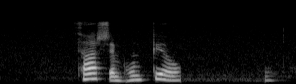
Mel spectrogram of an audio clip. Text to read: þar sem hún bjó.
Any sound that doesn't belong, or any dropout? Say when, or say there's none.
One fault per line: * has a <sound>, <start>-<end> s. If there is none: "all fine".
all fine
